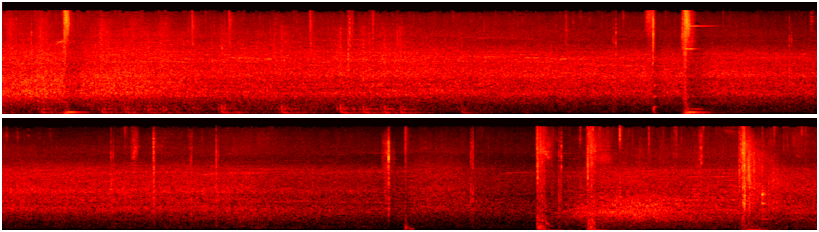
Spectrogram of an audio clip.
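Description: A hockey puck is struck with a sharp crack.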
